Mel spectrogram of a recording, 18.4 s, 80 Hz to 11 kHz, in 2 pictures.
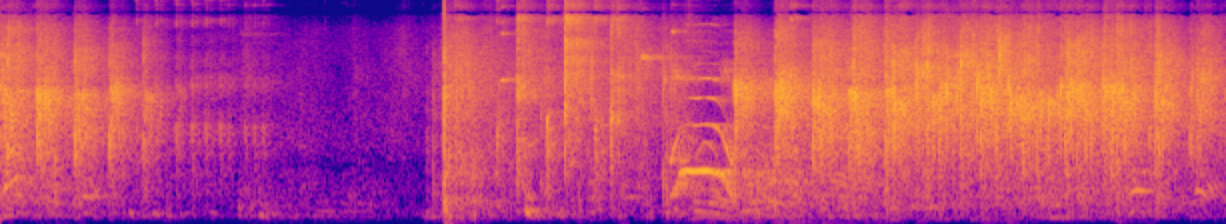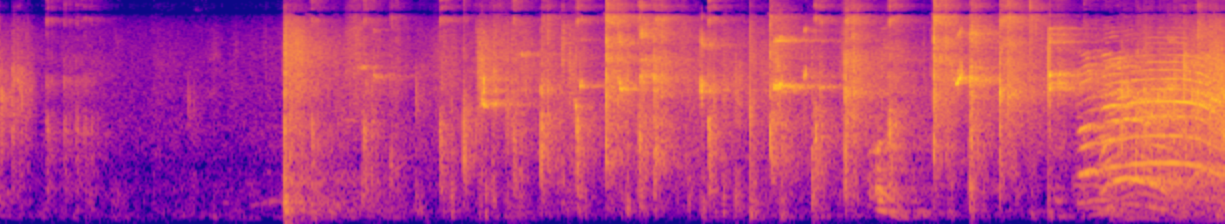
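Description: Table tennis rallies: the ball clicking quickly back and forth off the rackets and the table, with voices calling out around 5 seconds in and again near the end. The sound fades and then starts again abruptly twice.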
